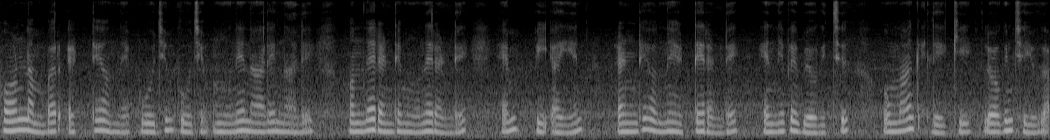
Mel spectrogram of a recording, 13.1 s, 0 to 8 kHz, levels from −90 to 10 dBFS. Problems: low volume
